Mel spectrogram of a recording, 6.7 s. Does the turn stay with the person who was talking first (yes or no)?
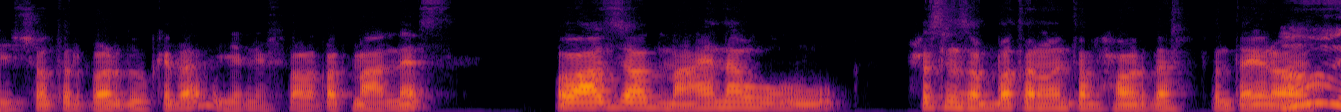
no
